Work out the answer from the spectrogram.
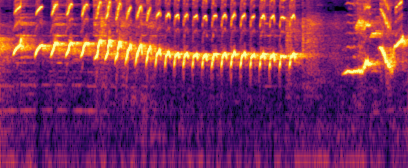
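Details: White-rumped shama, Medan type, sings hard as a lure for other shamas. A fast run of clipped repeated notes falls slowly in pitch for three seconds, then loud sweeping whistles follow.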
